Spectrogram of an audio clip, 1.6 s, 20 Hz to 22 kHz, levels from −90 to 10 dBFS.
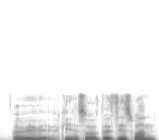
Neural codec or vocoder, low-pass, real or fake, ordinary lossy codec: none; 7.2 kHz; real; none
